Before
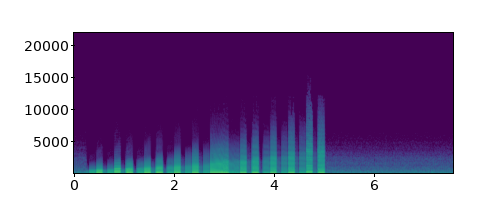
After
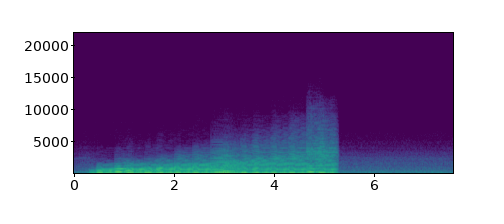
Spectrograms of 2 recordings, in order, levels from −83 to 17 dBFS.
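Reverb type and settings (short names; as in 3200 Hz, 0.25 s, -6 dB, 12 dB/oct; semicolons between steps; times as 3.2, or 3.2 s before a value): non-linear reverb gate 0.3 s flat, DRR -5.5 dB; gain -6 dB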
